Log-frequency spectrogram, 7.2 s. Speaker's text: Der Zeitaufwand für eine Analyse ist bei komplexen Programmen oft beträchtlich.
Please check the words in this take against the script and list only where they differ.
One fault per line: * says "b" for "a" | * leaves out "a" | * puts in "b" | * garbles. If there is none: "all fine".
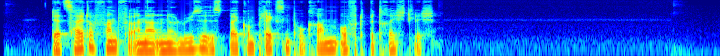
all fine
